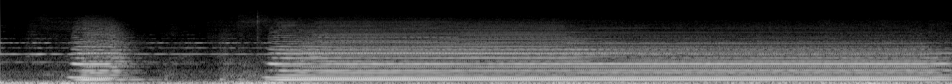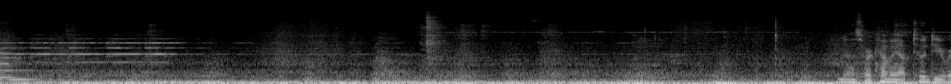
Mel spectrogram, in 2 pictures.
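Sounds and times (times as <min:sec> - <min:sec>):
train rumbling along track: 0:00.0 - 0:19.0
train horn chord: 0:00.7 - 0:01.6, 0:02.6 - 0:09.9.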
